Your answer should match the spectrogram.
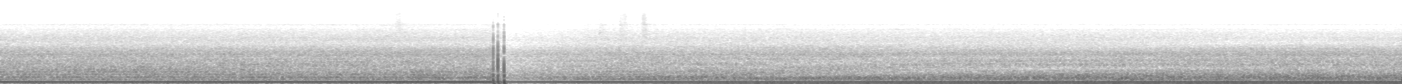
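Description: A steady machine hum with a strong low drone and a haze of noise over it. A single sharp click comes about five seconds in, after which a deeper low hum joins and carries on.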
